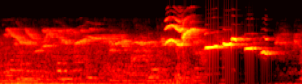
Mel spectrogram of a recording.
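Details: Oriental magpie-robin in the afternoon, singing as a lure to provoke rivals: soft warbling first, then a loud burst of sweeping whistles and quick descending chirps.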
